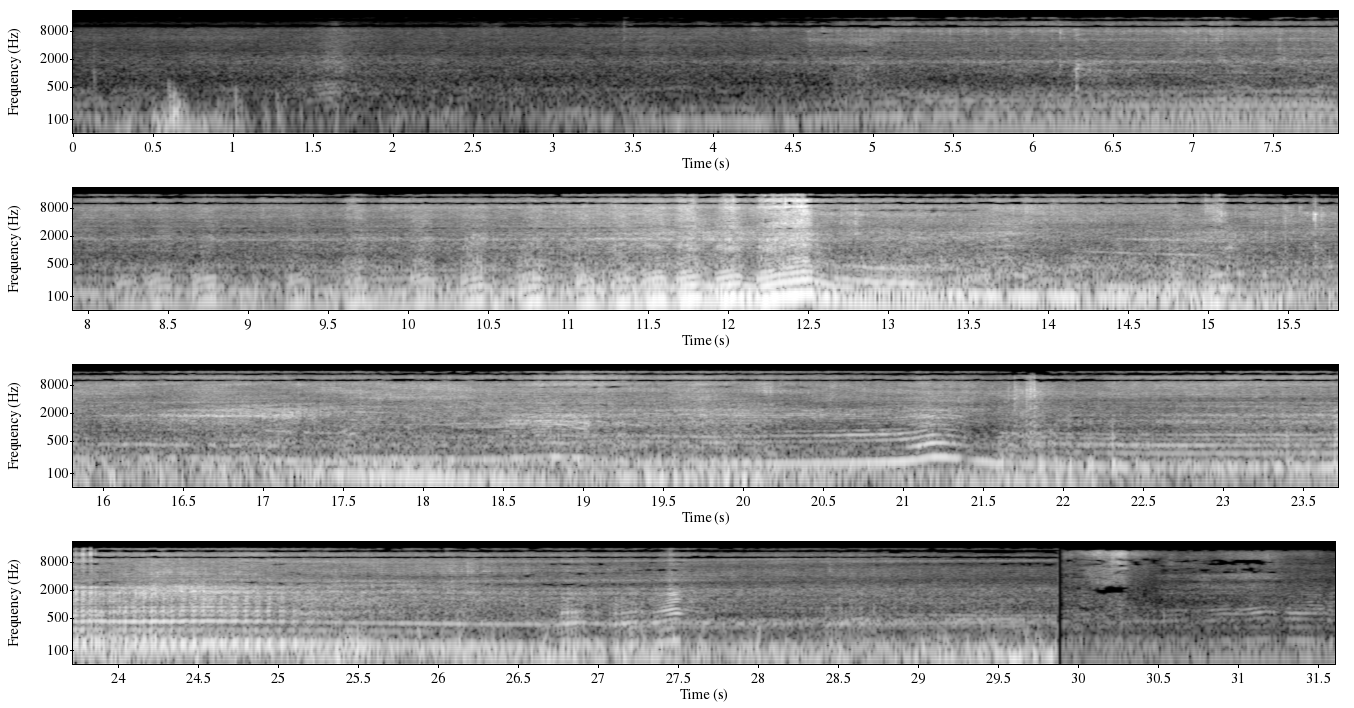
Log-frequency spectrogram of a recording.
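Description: A big group of snowmobiles passing one after another on the trail. Their engines build from a few seconds in and are loudest about twelve seconds in. More sleds keep going by to the end, each engine's pitch rising and falling as it passes.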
